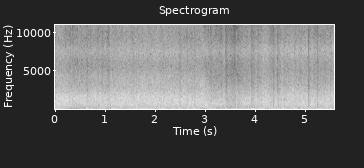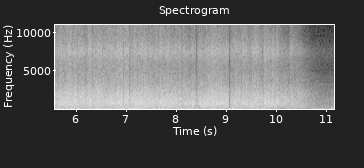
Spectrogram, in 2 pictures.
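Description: A long firecracker string, a 5000-shot chatai, going off in one continuous rapid crackle of small bangs, thinning out and dying away near the end.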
